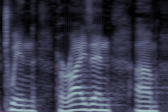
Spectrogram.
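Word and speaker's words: tuinorizn: says is that it it is phonetically pronounced like Twin Horizon.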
